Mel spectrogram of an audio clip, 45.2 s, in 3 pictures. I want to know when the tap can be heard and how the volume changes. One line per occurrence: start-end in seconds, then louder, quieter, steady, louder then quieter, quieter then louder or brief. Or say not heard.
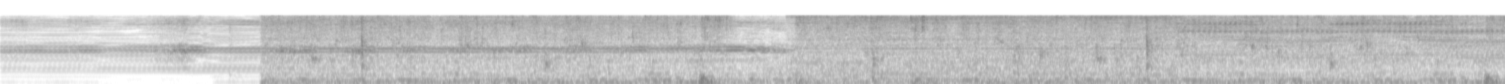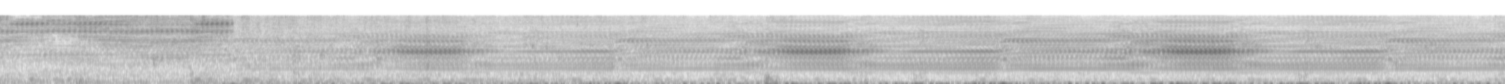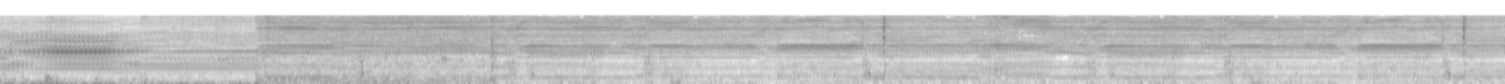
2.6-35.1 quieter.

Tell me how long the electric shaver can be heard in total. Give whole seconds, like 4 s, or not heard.
45 s.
